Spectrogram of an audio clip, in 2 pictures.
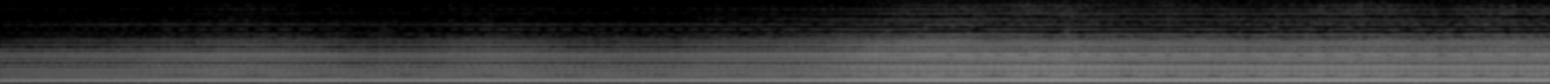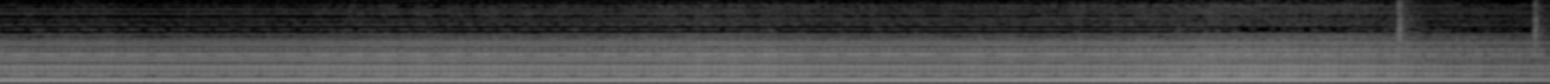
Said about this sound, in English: A three-note tea kettle and its owner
